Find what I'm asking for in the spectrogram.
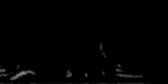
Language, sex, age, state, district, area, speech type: Kashmiri, female, 30-45, Jammu and Kashmir, Bandipora, rural, spontaneous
